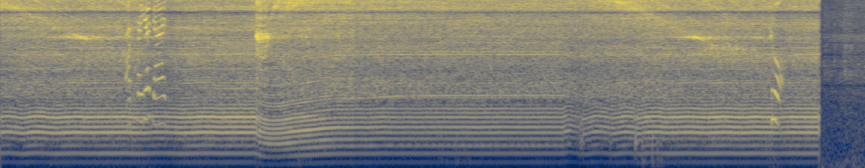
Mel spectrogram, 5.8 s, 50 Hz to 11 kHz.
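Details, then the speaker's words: Yamaha 1000 W generator at maximum load after its carburetor jets were reamed out to cure idle surging, new gaskets made, choke on: steady, even drone holding pitch with only a brief dip as load shifts; no surging. "I reamed out the Jets to see if it'll stop surging on idle so here we go are you ready let it run for a little while this is maximum load"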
